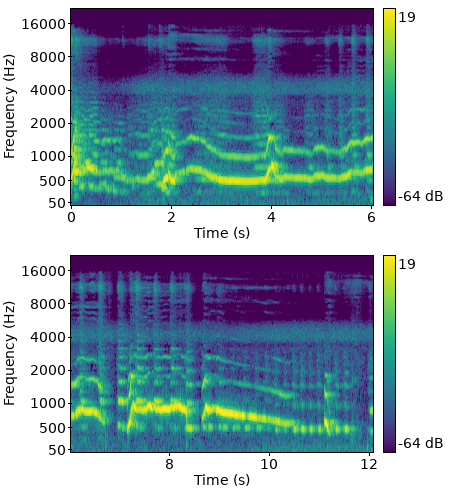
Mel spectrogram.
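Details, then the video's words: Whippet singing along to flute playing, a series of drawn-out wavering howls rising and dipping, broken by short yelping upward breaks and brief pauses, with flute tones underneath. "Whippet Sunday. "Yazz-flute" session. Vocals: Whip"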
